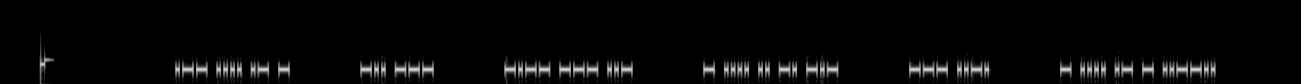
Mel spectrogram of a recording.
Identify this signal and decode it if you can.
Morse code, heard as a keyed tone, about 34 wpm, 700 Hz. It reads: WHAT DO YOU THINK OF THAT?
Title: 3x Word-Spacing - Sentences from Top 200 Words - 35wpm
